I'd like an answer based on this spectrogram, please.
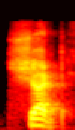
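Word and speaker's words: षट्: चत्वारी चत्वारी पंच पंच षट ट अब ट में देखिए ट आधा है इसलिए पूरा उच्चारण नहीं है।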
